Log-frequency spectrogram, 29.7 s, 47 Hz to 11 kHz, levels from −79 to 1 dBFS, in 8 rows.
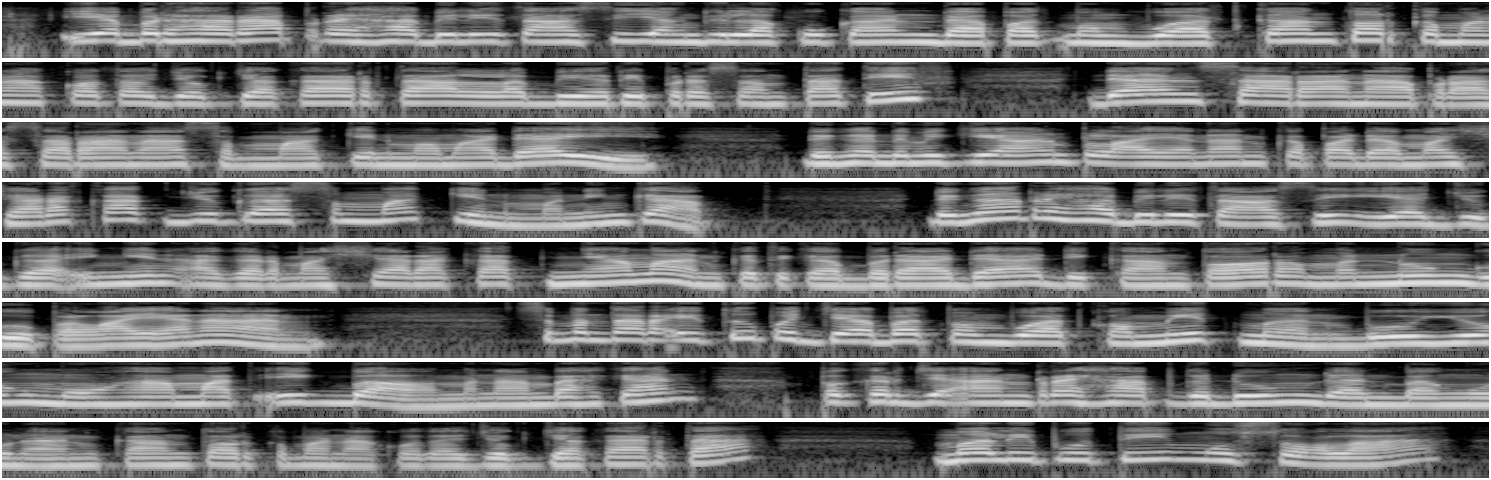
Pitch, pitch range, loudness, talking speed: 205 Hz, 180-235 Hz, -16 LUFS, 120 wpm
